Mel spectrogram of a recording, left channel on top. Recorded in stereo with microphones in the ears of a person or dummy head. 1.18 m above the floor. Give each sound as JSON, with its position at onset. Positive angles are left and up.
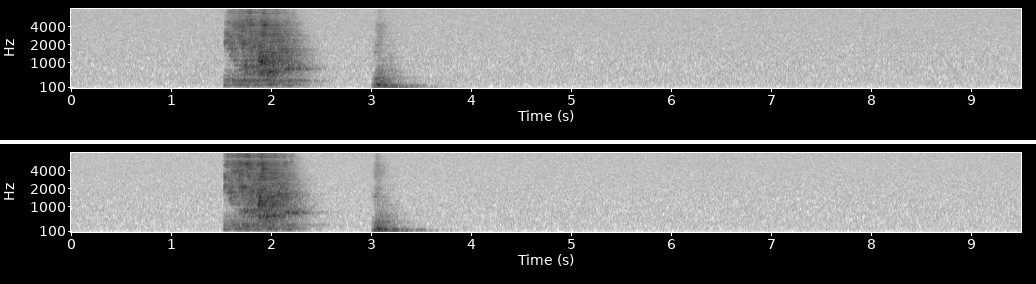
{"t": 1.5, "sound": "a splash", "side_deg": -80, "distance_m": 8.5}
{"t": 3.0, "sound": "a whoosh", "side_deg": -85, "distance_m": 10.0}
